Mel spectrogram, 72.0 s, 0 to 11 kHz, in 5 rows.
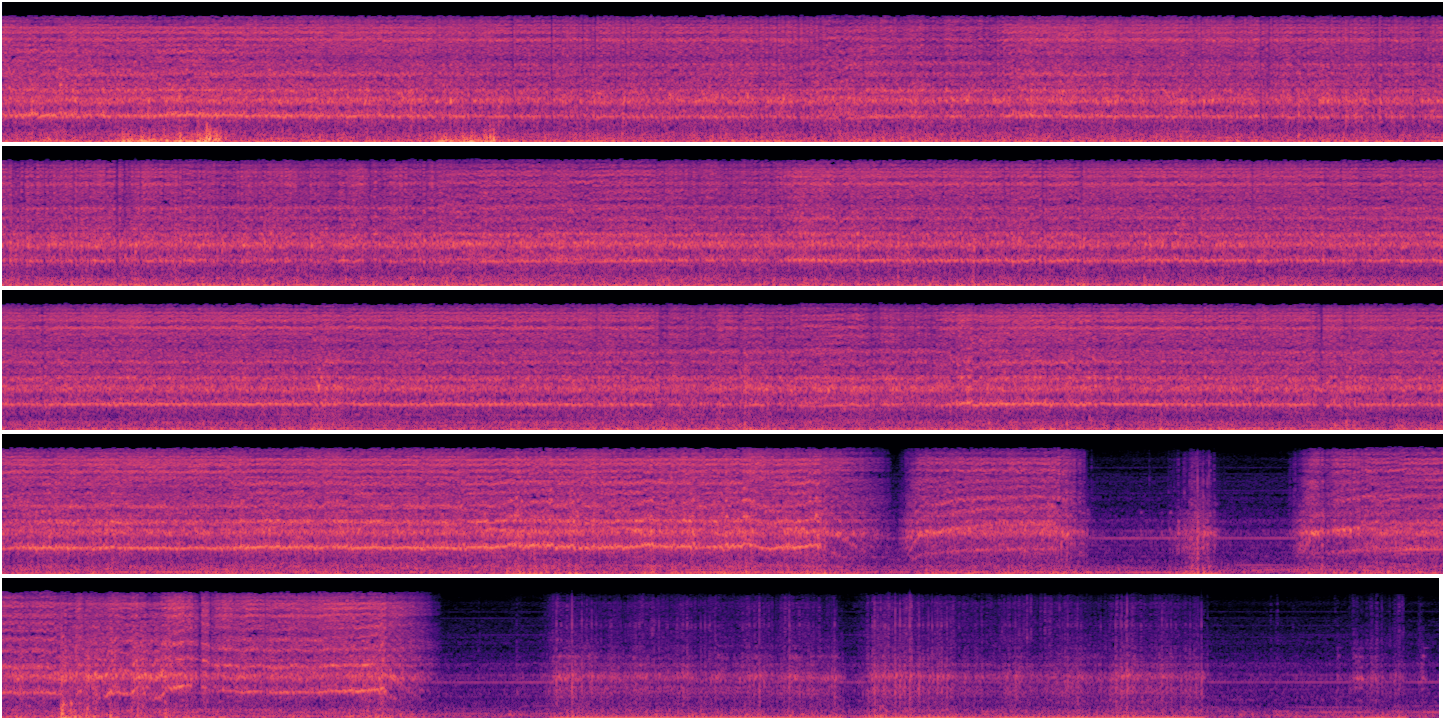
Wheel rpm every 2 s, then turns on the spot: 160, 160, 160, 160, 160, 160, 160, 160, 160, 160, 160, 160, 160, 160, 160, 160, 160, 160, 160, 160, 160, 160, 160, 160, 160, 130, 100, 20, 120, 160, 130, 10, 20, 20, 10, 20.
62-72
